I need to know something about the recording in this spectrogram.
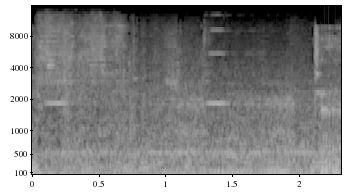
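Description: Film-trailer soundtrack: a steady low rumbling drone under a dense wash of noise, with short high beeps a little over a second apart.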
